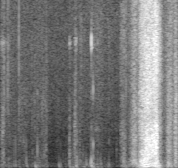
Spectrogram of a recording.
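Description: Faint small rustles, then louder rustling near the end as a lapel microphone is handled at the speaker's collar.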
